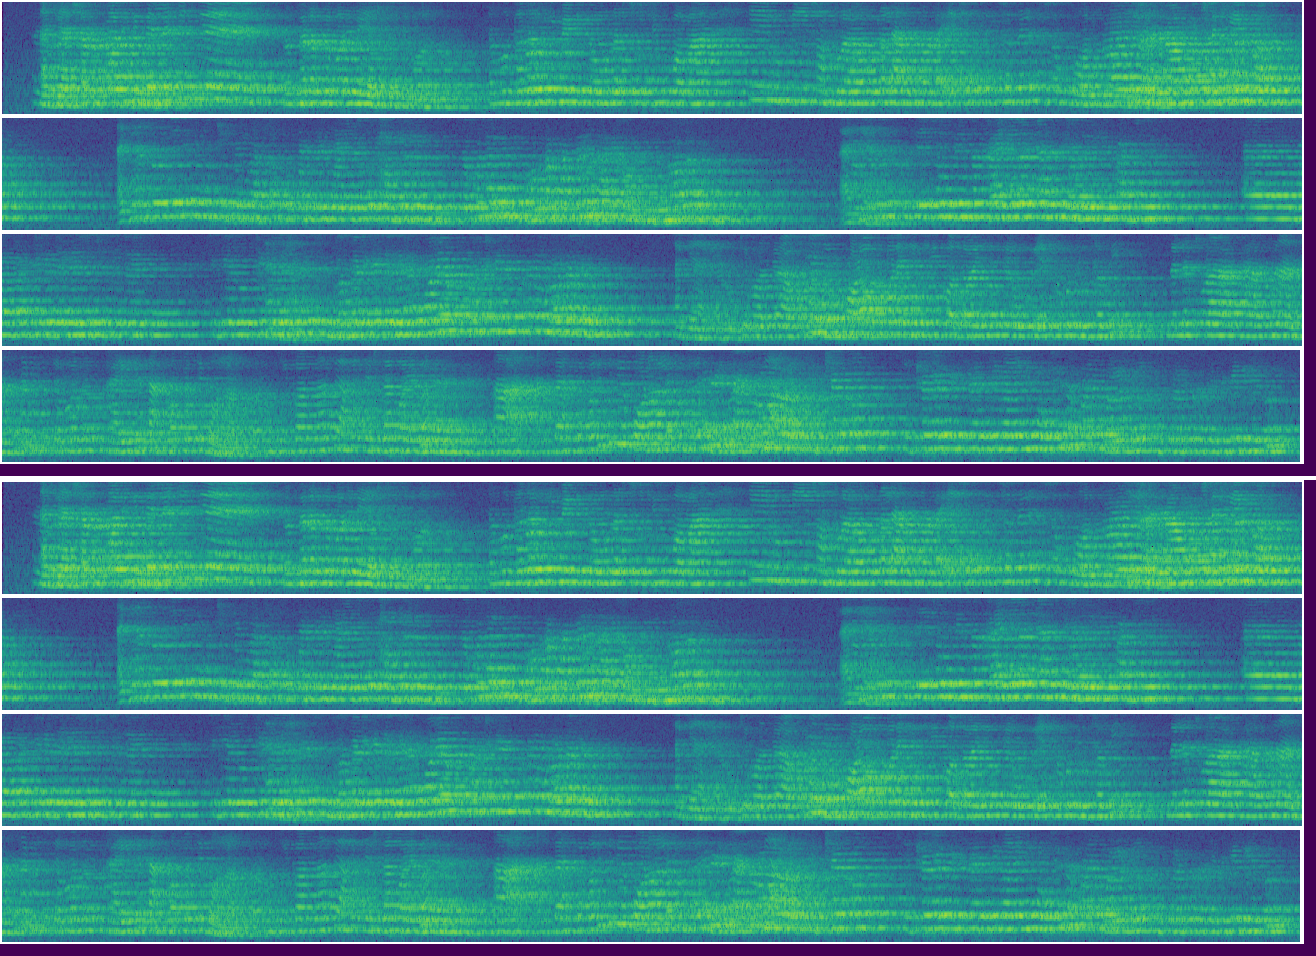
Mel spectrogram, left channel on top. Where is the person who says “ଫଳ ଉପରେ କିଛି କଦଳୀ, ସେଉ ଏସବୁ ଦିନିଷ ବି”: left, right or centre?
Right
